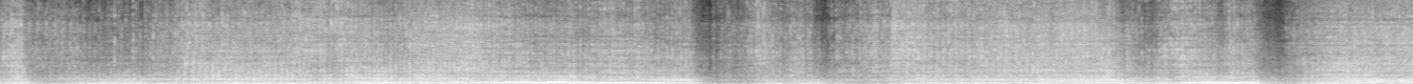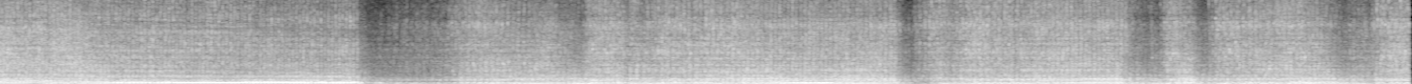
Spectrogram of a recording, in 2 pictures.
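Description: Demolition derby cars' engines running loud, their pitch rising and falling as they rev and push, with short lulls every five seconds or so.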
